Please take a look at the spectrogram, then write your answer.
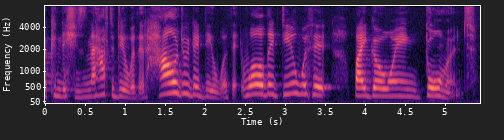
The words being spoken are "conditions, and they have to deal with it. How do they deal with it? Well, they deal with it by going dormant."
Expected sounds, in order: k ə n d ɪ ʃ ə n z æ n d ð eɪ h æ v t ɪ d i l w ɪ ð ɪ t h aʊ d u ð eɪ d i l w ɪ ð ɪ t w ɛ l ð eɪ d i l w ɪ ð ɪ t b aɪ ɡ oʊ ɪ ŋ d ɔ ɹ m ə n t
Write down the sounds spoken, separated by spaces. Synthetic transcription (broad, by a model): k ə n d ɪ ʃ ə n z n ð eɪ h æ f t ɪ d i l w ɪ ð ɪ t h aʊ d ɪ ð eɪ d i l w ɪ ð ɪ t w ɛ l ð eɪ d i l w ɪ ð ɪ t b aɪ ɡ oʊ ɪ ŋ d ɔ ɹ m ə n t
